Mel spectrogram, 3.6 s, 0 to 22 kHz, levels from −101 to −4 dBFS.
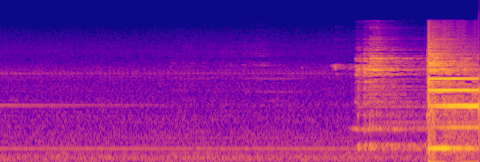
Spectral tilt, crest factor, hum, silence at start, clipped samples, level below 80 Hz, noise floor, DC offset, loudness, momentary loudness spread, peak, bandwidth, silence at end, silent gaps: -1.5 dB/octave; 18 dB; none; 2.65 s; under 0.1%; -54 dBFS; -46 dBFS; under 0.1%; -15 LUFS; 19 LU; -2 dBFS; 13.5 kHz; 0 s; none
